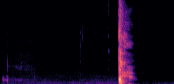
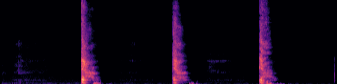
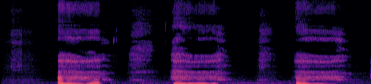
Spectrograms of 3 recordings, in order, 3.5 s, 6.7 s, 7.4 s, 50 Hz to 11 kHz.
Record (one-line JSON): {"cough_length": "3.5 s", "cough_amplitude": 32768, "cough_signal_mean_std_ratio": 0.15, "three_cough_length": "6.7 s", "three_cough_amplitude": 32767, "three_cough_signal_mean_std_ratio": 0.2, "exhalation_length": "7.4 s", "exhalation_amplitude": 8744, "exhalation_signal_mean_std_ratio": 0.55, "survey_phase": "beta (2021-08-13 to 2022-03-07)", "age": "18-44", "gender": "Female", "wearing_mask": "No", "symptom_none": true, "symptom_onset": "7 days", "smoker_status": "Ex-smoker", "respiratory_condition_asthma": false, "respiratory_condition_other": false, "recruitment_source": "REACT", "submission_delay": "5 days", "covid_test_result": "Negative", "covid_test_method": "RT-qPCR", "influenza_a_test_result": "Negative", "influenza_b_test_result": "Negative"}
